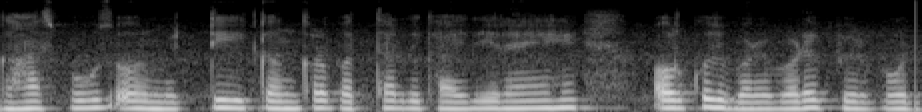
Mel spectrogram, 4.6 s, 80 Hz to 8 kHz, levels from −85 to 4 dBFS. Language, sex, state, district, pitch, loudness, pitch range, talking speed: Hindi, female, Uttar Pradesh, Hamirpur, 190 Hz, -18 LUFS, 180-200 Hz, 210 wpm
